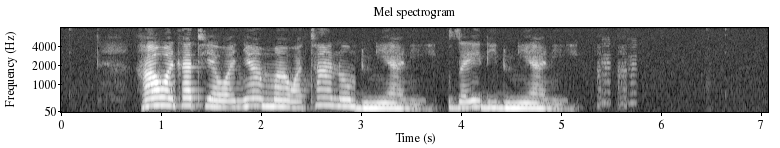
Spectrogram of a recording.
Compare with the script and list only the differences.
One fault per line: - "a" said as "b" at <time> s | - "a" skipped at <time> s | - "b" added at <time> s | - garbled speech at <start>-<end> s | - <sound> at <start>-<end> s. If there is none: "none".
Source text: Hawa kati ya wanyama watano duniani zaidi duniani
- laugh at 5.4-5.8 s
